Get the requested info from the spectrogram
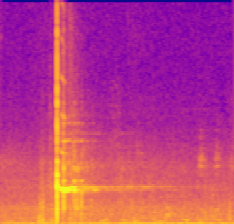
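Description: A metal baseball bat hitting a pitched ball about half a second in: a sharp crack followed by a high, ringing ping that fades over about a second.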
